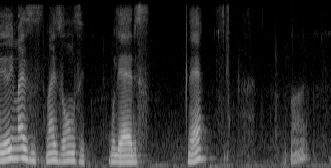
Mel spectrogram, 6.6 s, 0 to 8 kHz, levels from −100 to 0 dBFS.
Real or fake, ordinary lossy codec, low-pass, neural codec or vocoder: real; Opus, 24 kbps; 7.2 kHz; none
